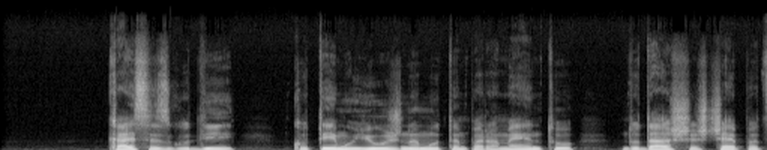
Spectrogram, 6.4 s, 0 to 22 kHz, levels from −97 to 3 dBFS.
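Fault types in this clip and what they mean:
No fault types are present in this clip.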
